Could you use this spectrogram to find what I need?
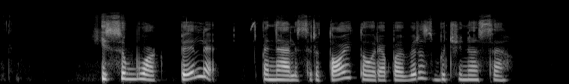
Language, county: Lithuanian, Kaunas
